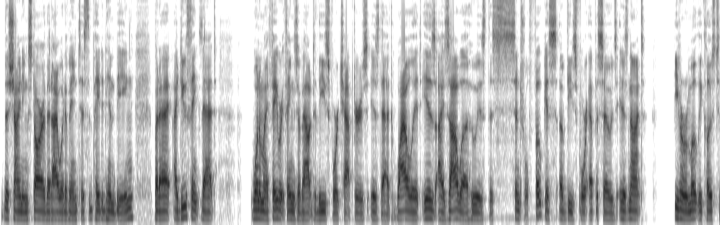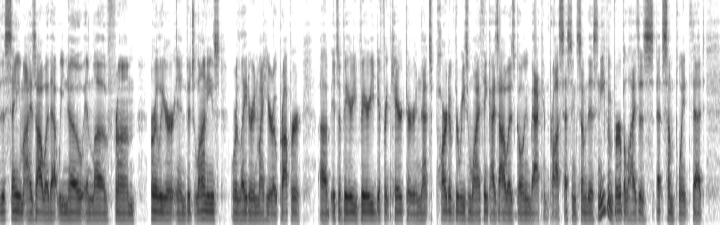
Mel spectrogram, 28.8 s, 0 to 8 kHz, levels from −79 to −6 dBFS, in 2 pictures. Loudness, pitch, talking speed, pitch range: -24 LUFS, 95 Hz, 200 wpm, 90-100 Hz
